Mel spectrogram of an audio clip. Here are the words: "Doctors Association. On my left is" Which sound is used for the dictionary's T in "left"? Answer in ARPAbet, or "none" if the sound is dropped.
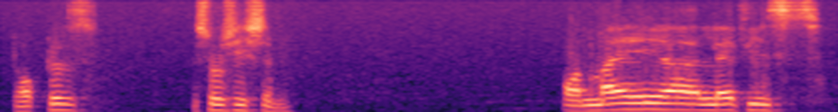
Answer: none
